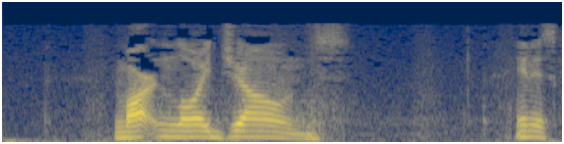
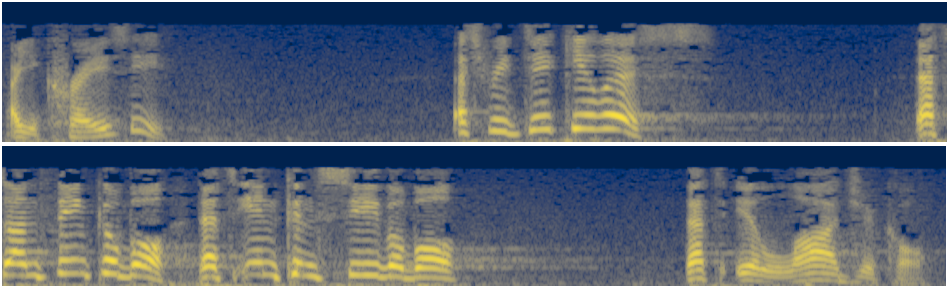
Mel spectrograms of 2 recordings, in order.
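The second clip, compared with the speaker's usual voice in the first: higher, incredulous rejections; indignant preacher's dismissal; emphatic outrage; 5 semitones higher than usual. Acted. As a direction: scoff at the very idea. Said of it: "insert other emphatic words".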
